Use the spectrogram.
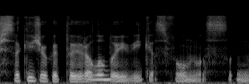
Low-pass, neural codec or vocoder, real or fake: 9.9 kHz; autoencoder, 22.05 kHz, a latent of 192 numbers a frame, VITS, trained on many speakers; fake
